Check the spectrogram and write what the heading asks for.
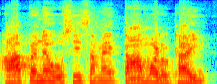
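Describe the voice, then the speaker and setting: Male astrologer, high voice, commanding and probing in a consultation. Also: measured pace, bright, forceful tone. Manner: authoritative, questioning, predicts past events.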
